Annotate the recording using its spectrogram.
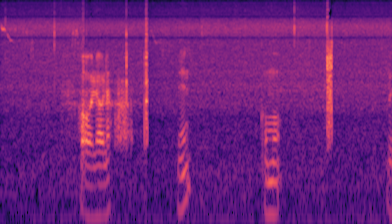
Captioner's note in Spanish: acople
